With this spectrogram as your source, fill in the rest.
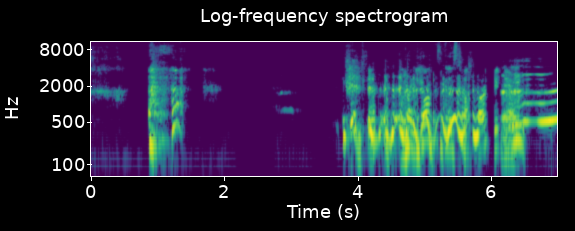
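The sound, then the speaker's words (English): A cat meows in a three-car garage, giving a brief wavering cry near the start, followed by a person talking. “And yes, that was my cat. I'm in a 3-car garage and the cat is all the way on the other side of the garage.”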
